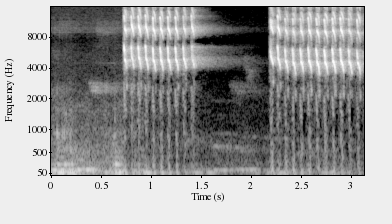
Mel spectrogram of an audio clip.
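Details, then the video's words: Cililin (common iora) delivering fast 'roll speed' singing: two bursts of rapid, shrill high trilled notes, the first after a soft low murmur, separated by a brief quiet pause. "Suara Cililin Gacor Roll speed"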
